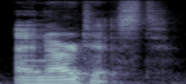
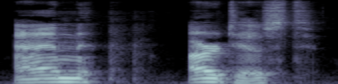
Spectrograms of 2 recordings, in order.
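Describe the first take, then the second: First: The two words blend together smoothly. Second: The two words are said separately. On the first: The speaker calls it right. "those two sounds will blend together" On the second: The speaker calls it wrong. "So it's not an artist"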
